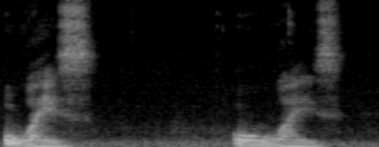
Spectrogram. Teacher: Notice here we don't say the L of always. It sounds a little bit awkward and unnatural to say that.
